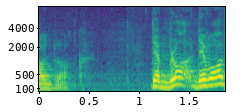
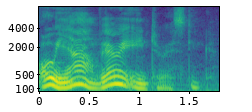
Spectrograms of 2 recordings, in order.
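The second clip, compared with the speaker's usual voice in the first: imitated polite, noncommittal American intonation, politely unimpressed; 2 semitones lower, 6 dB quieter than usual. Showing how Americans answer when asked if something is interesting, mimicking polite American intonation. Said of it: "how I said they're very interesting".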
